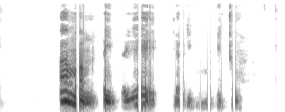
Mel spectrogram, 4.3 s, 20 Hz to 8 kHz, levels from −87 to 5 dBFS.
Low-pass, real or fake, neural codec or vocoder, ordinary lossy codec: 7.2 kHz; real; none; MP3, 64 kbps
